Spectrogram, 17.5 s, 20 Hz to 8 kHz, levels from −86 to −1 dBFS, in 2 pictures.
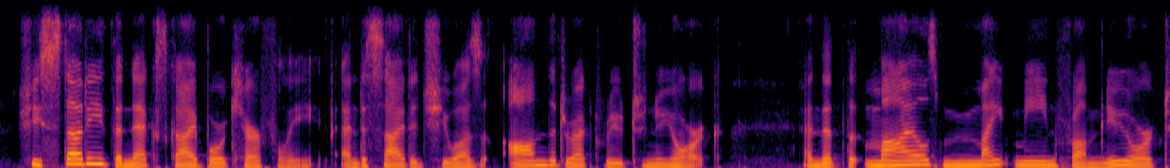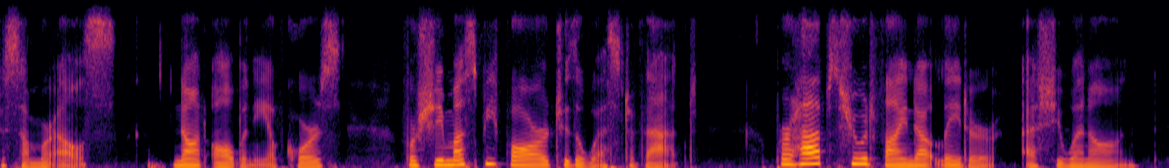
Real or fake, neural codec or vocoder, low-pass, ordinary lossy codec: fake; codec, 16 kHz, 4 kbps, X-Codec, HuBERT features, trained on LibriSpeech; 7.2 kHz; Opus, 32 kbps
